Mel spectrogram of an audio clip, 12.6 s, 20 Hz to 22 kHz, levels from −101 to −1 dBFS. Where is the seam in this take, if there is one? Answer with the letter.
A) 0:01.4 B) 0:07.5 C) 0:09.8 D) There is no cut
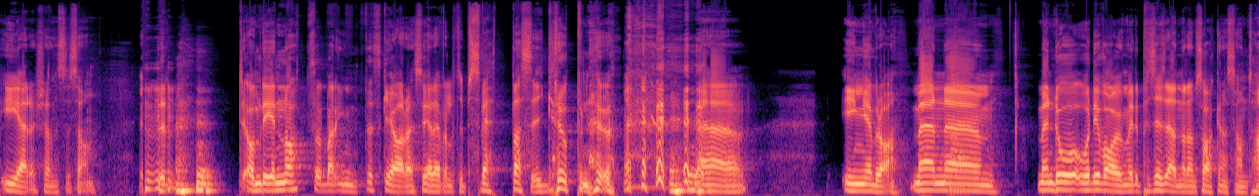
A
